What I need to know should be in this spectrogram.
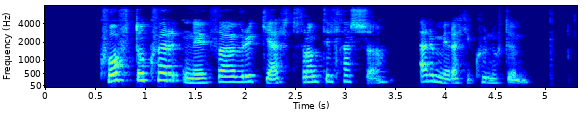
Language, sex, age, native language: Icelandic, male, 18-19, Icelandic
